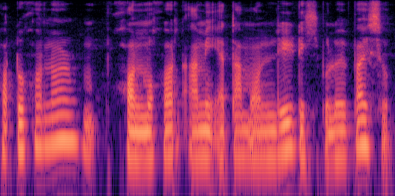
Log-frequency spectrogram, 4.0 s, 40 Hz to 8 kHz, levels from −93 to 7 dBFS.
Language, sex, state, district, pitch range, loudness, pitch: Assamese, male, Assam, Sonitpur, 115-150 Hz, -21 LUFS, 120 Hz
